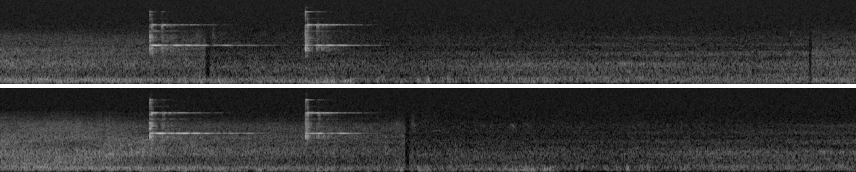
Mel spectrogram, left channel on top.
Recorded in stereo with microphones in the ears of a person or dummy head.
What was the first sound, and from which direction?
A bicycle bell, 10° right (ahead or behind).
